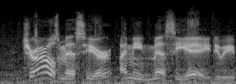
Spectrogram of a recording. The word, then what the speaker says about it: Messier: Pronounced Messier, not Messier, as in is your room messier than mine? Charles Messier, I mean Messier to be precise, was a French astronomer in the 18th century.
